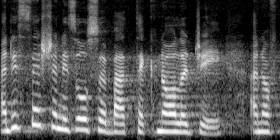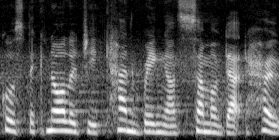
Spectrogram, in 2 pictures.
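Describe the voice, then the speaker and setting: In a Finnish accent, the speaker keeps fairly even intonation, with audible room echo. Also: woman. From Finland. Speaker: corporate sustainability executive, panel speaker. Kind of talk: conference panel talk.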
